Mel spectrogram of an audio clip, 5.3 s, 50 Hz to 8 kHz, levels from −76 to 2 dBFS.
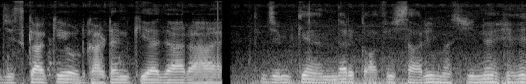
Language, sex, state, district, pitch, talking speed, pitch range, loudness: Hindi, male, Uttar Pradesh, Jalaun, 110 Hz, 160 wpm, 100-115 Hz, -17 LUFS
